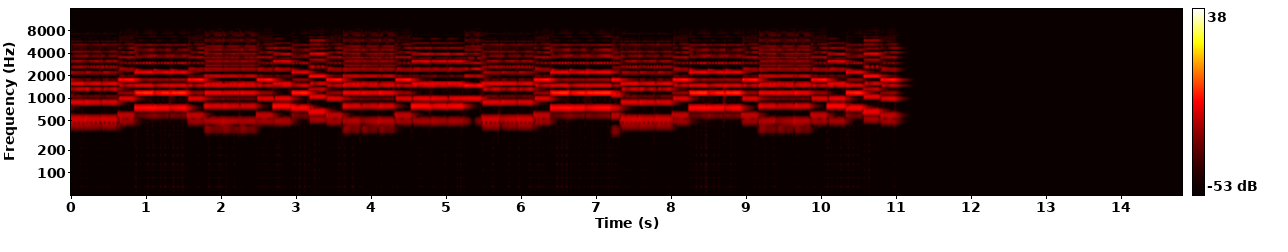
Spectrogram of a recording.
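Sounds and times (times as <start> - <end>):
Czech polka in G major: 0.0 - 11.1.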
